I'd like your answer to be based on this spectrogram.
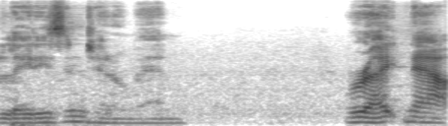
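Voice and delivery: low, smooth, silky roller rink jazz announcer voice. Recalling the roller rink announcer coming on, in a smooth jazz voice. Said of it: "like a smooth jazz voice would come up".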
